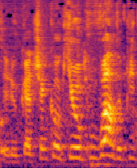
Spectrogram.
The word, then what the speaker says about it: Loukachenko: Ils voulaient un petit peu se débarrasser du monsieur que vous voyez derrière Poutine, Alexandre, que je prononce bien son nom, Loukachenko. C'est Loukachenko qui est au pouvoir depuis très longtemps.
